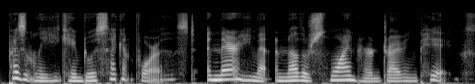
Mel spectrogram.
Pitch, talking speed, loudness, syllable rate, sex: 180 Hz, 190 wpm, -17 LUFS, 5.6 syllables/s, female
